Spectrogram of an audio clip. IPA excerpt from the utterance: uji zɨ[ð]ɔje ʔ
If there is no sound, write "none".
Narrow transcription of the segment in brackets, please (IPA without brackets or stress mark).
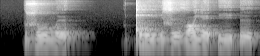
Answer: ð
